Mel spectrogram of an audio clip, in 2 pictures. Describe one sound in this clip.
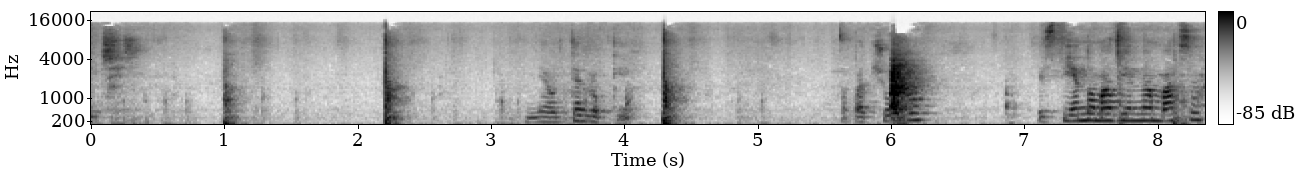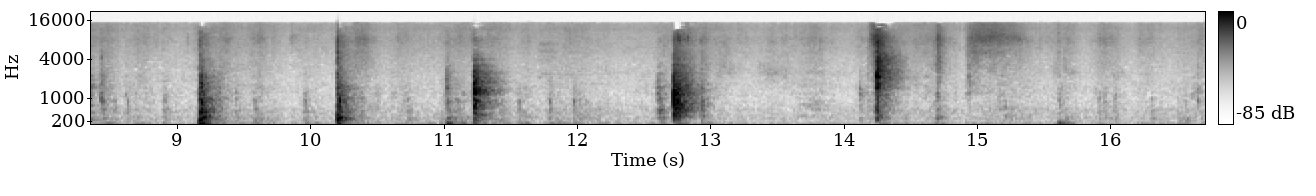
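A rolling pin knocks and thumps against a table.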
